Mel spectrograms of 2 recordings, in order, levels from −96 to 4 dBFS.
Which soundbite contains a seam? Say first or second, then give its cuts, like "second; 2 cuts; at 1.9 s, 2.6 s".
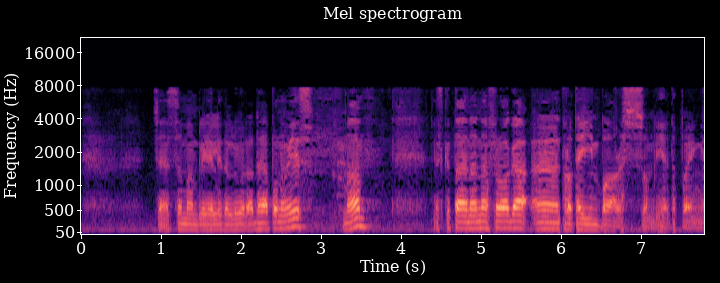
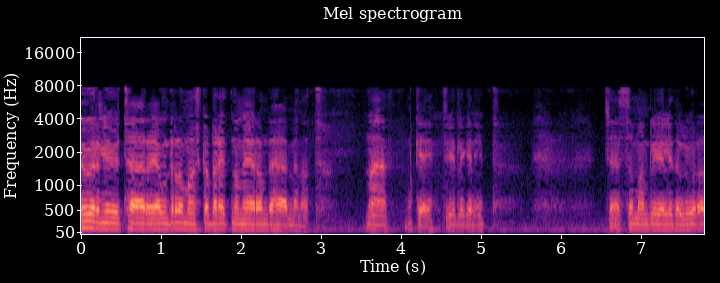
first; 1 cut; at 6.0 s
